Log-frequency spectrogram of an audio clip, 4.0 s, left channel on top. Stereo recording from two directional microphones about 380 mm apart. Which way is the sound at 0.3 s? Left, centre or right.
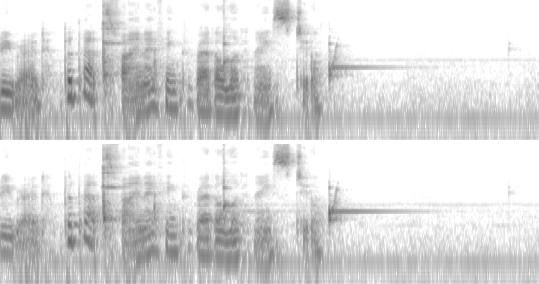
Centre.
